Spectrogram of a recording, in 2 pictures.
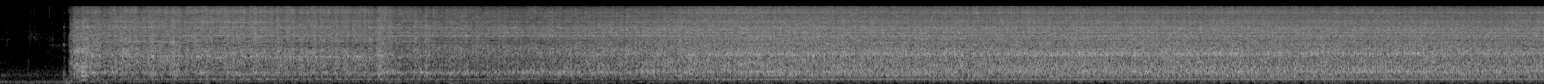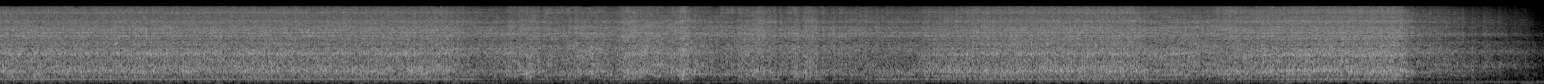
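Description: Electric hand blender with a whisk attachment running steadily, whisking a liquid cake batter in a tall plastic beaker. The motor starts about a second in and cuts off just before the end.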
